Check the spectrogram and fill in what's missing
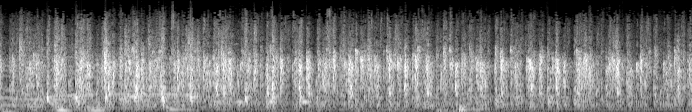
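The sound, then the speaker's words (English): An audience applauds loudly and steadily for author Marcus Borg after his talk, a dense wash of many hands clapping at once that holds at full strength for several seconds with no one speaking. “Everyone there, can you applaud loudly so they”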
